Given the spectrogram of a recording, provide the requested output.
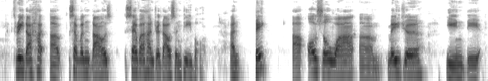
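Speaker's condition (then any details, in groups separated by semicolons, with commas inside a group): No condition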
